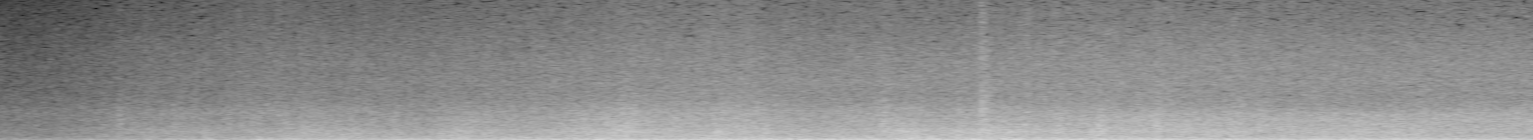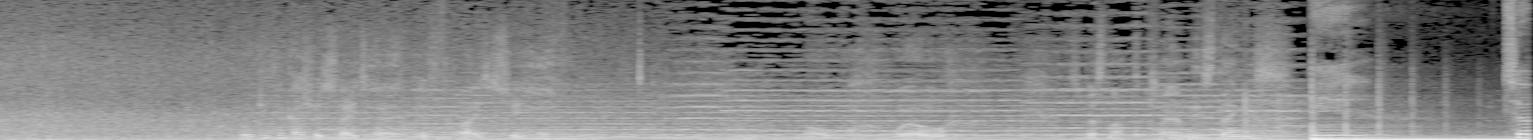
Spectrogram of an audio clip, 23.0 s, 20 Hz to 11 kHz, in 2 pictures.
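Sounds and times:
wind: 0:00.0 - 0:21.2
sea surf: 0:00.0 - 0:21.7.

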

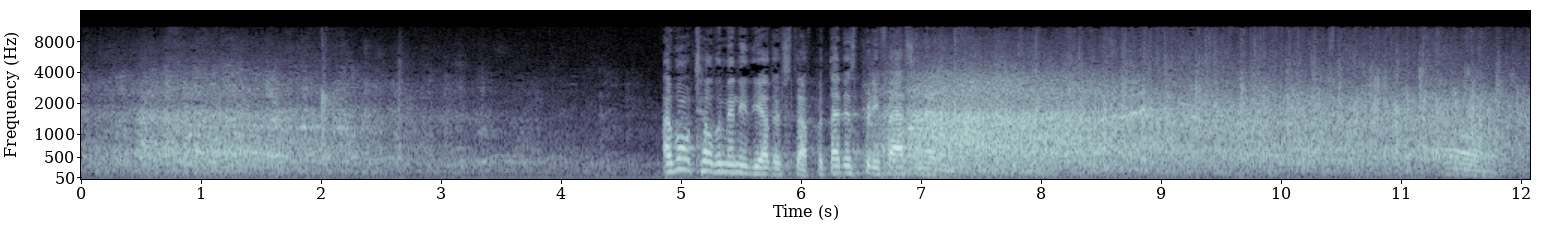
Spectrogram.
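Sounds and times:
audience applauding: 0:07.0 - 0:12.0.

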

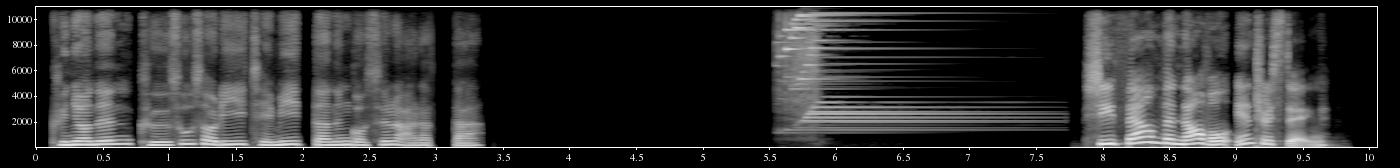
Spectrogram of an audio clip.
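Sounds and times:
bright chime sound effect: 0:05.6 - 0:07.8.

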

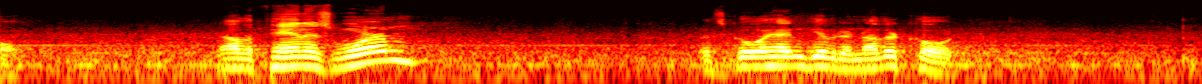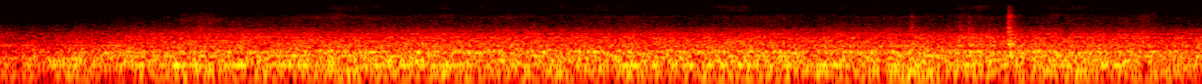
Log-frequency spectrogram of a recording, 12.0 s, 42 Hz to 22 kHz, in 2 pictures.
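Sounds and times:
ventilation fan hum: 0:00.0 - 0:12.0.

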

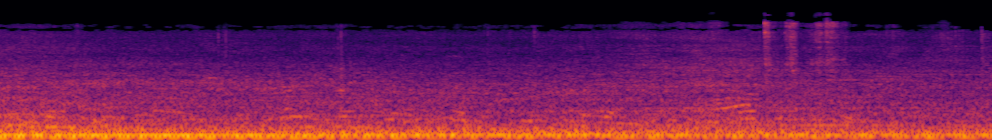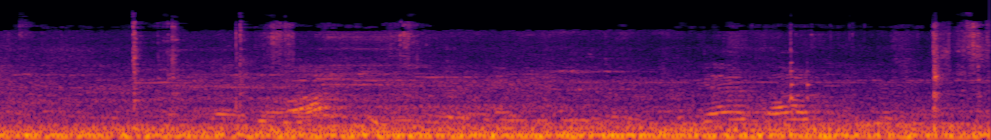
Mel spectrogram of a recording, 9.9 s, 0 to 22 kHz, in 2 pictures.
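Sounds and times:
faint voices: 0:00.0 - 0:09.9
steady low rumble: 0:00.0 - 0:09.9.

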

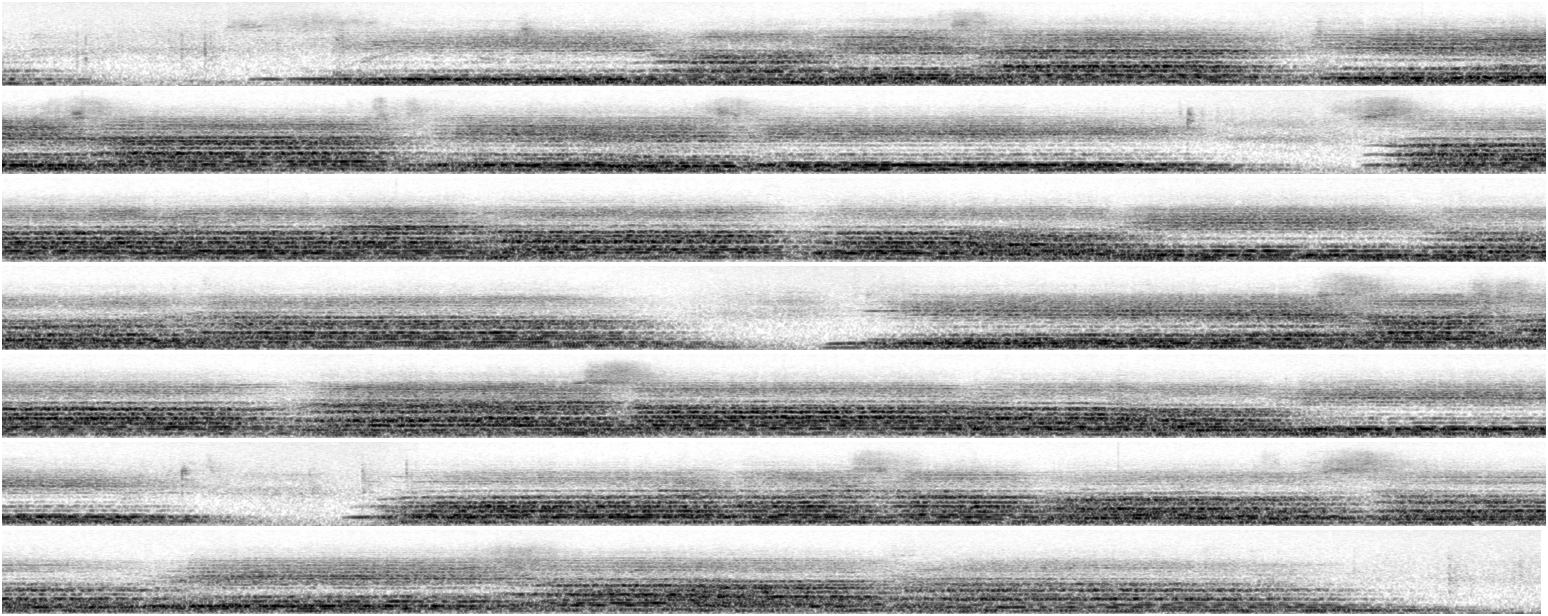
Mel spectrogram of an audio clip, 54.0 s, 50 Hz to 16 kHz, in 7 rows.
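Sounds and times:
choir singing slow sacred piece: 0:00.0 - 0:54.0.

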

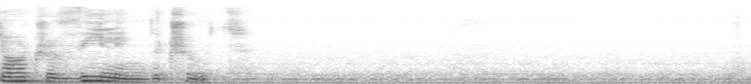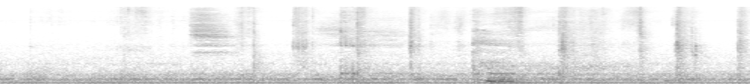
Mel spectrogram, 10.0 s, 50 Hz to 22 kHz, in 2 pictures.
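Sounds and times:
cards being shuffled: 0:05.6 - 0:10.0.

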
